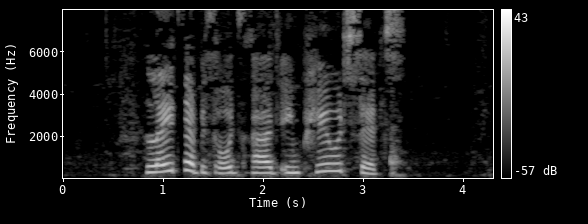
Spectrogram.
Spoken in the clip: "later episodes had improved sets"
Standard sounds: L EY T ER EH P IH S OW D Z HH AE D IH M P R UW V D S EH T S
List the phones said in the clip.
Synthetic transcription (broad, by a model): L EY T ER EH P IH S OW D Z HH AE D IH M P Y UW D S EH T S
